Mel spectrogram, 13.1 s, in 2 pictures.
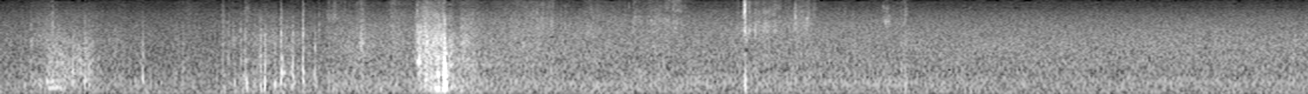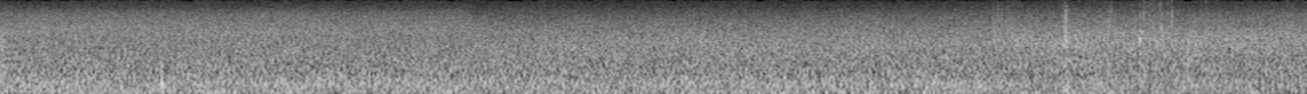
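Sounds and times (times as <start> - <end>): backpack rustling on leaves: 0.0 - 4.6
steady hiss: 0.0 - 13.0.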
